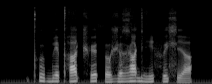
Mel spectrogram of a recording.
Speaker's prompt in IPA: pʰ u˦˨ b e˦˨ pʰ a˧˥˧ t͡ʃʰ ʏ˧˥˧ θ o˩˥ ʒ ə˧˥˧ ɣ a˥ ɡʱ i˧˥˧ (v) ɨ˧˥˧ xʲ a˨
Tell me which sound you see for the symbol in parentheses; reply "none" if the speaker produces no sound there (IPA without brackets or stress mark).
f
